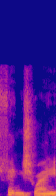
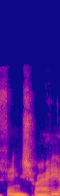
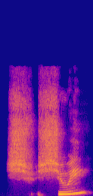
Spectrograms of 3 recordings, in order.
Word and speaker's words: Feng Shui: Feng Shui is and I use the pronunciation of Feng Shui I've heard others say feng shui which is perfectly acceptable Shoei is not it is a Shui like the way but anyway so the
